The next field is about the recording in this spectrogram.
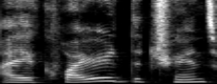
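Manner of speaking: plain reading voice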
